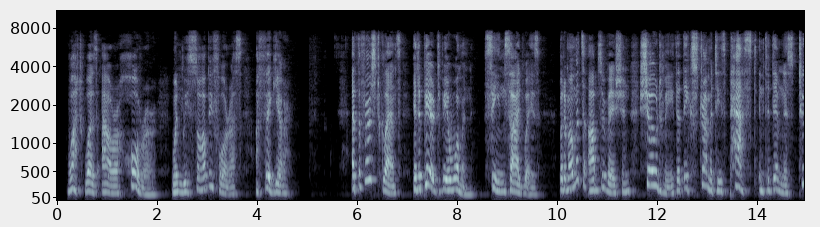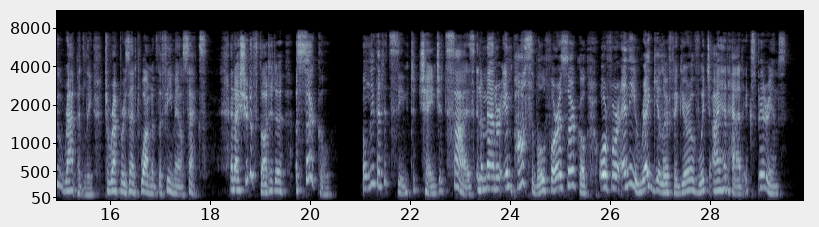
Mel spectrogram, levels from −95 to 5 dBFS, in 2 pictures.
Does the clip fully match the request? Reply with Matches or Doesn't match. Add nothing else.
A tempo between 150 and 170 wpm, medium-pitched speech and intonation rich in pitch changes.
Matches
